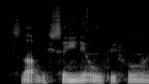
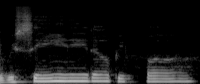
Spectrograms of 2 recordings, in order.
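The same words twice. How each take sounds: First: Said in the usual way. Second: Higher, slow knowing line; drawn-out been-there voice; mock wise voice. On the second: Shown as a demonstration. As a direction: say it like a weary old-timer. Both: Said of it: "Then you can say".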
